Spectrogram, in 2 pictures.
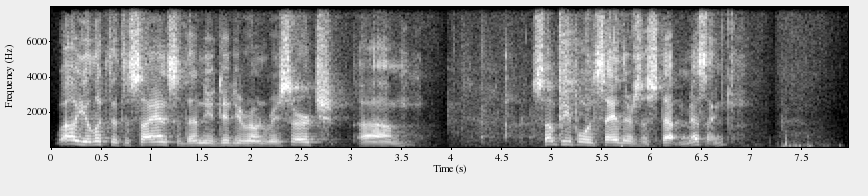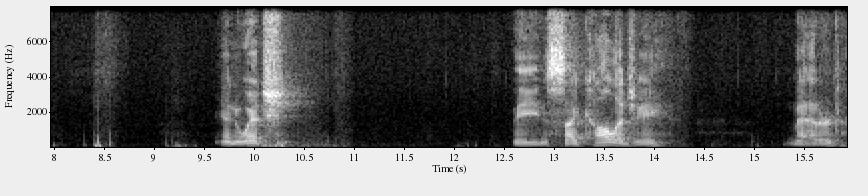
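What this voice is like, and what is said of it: Arrogant, condescending put-on voice. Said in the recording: “what I would look like if I were acting arrogant ... doing an impression of ... if he were arrogant”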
